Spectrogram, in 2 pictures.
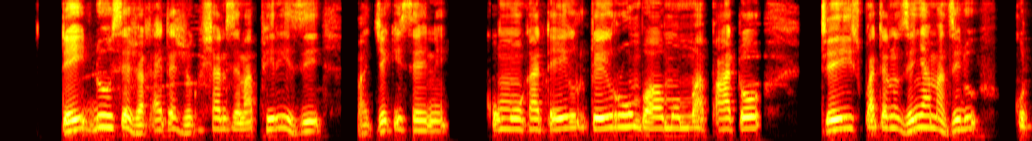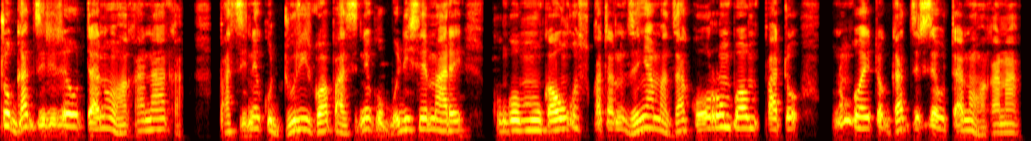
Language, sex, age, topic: Ndau, male, 18-24, health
